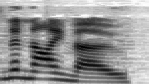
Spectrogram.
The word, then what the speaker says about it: Nanaimo: Scott, you're going to be playing for Martin in Nanaimo, BC, British Columbia, up there in the Canada. – It's pronounced Nanaimo. What the is a non-R-emo.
